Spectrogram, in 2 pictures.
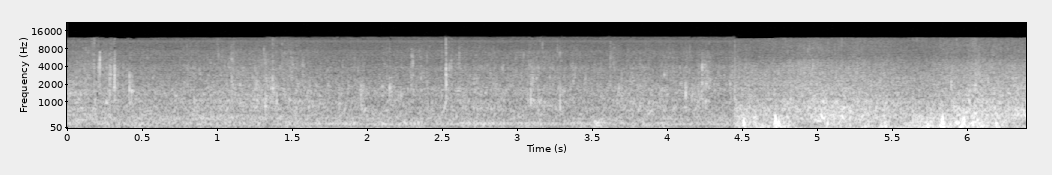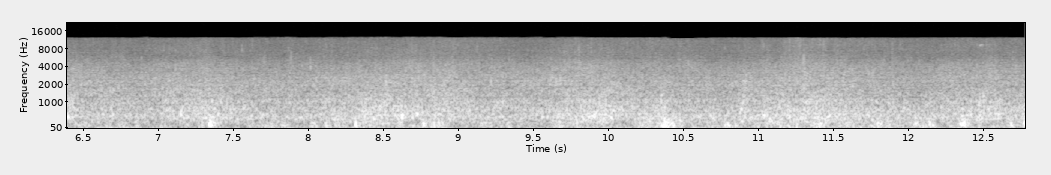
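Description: Wind buffeting the microphone over surf noise, rising abruptly about four and a half seconds in, with gusty swells after that. Before the rise it is quieter, with a faint low hum.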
